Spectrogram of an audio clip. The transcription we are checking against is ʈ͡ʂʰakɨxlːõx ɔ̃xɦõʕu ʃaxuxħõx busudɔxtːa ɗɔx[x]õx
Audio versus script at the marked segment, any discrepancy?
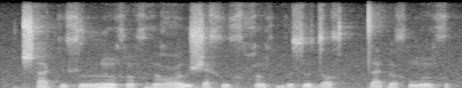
yes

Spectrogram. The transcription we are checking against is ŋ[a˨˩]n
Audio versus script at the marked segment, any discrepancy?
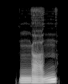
yes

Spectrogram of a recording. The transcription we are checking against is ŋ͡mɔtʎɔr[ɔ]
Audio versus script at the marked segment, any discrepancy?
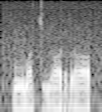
no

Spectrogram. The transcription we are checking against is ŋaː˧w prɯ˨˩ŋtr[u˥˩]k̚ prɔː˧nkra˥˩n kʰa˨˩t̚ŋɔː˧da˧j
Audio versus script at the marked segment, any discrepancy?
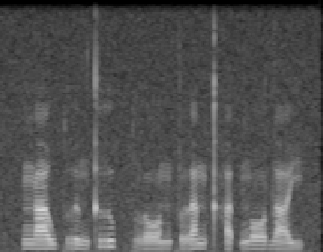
no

